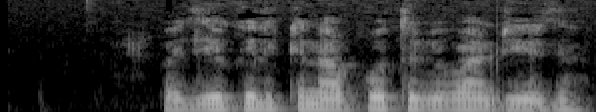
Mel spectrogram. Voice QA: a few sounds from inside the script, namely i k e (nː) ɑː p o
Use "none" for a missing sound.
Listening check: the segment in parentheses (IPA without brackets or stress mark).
n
